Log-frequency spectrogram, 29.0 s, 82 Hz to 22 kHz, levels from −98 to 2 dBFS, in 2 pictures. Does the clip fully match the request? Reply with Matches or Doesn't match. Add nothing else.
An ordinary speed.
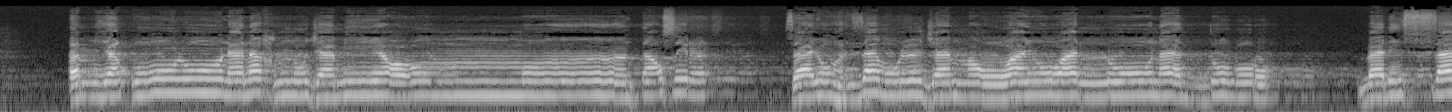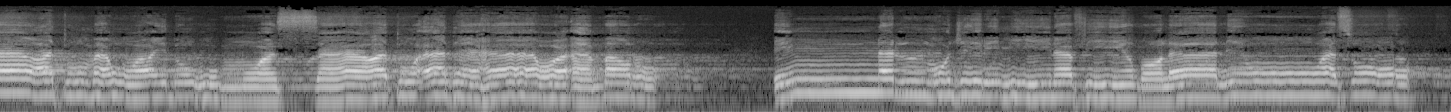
Doesn't match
